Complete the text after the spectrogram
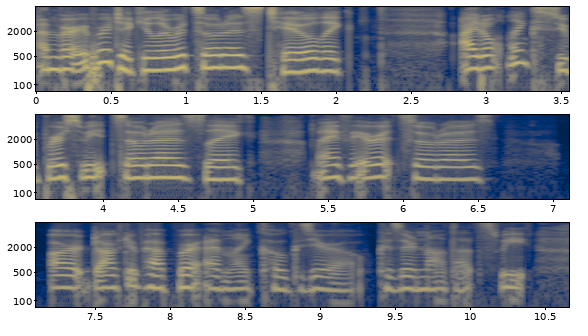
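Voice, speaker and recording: Her dark, mellow tone comes through a dry, close sound with no echo as the woman talks at a moderate pace with ordinary pitch variation. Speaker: podcast host. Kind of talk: casual chat. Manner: casual, filler-heavy.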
